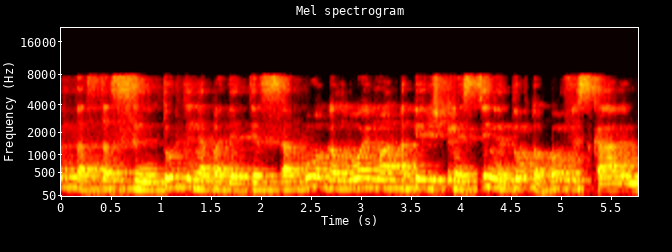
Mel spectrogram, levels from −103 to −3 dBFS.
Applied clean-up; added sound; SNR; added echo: none; none; none; none.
